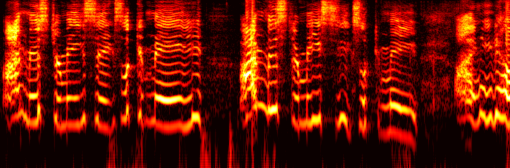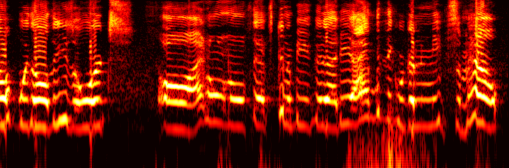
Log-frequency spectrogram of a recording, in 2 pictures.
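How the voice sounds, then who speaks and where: A woman's voice: very high voice, normal speed, pitched above the performer's own voice. A woman voicing a frantic, eager little male creature in a strained, panicky voice.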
